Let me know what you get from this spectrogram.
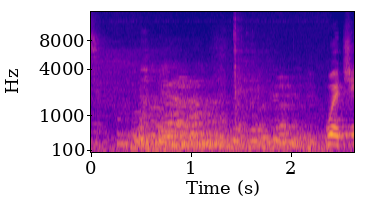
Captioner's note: laughter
